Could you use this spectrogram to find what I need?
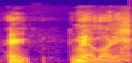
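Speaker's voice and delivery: low, disguised robber voice. Pretend. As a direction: growl it low like a mugger. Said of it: "Alex Jones again".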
